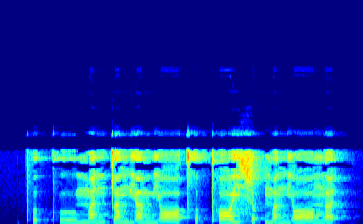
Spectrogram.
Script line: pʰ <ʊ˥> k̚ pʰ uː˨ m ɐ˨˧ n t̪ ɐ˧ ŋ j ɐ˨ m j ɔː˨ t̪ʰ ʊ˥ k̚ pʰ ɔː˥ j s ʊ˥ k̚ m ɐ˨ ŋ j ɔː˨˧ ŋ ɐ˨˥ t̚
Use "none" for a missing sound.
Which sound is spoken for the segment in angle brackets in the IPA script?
ʊ˨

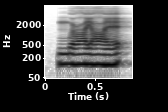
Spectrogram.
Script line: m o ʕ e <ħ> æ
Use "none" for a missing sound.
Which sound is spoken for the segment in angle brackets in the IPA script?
ʕ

